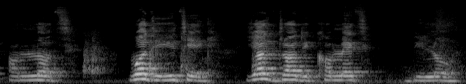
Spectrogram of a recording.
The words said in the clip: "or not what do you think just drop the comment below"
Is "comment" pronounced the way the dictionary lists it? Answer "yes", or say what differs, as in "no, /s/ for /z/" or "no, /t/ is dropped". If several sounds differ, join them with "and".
no, /n/ is dropped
